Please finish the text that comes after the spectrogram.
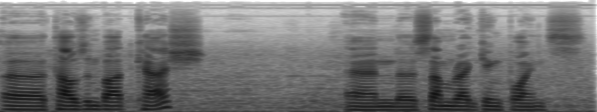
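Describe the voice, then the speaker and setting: A man's voice: medium pitch, little pitch movement, slow, background noise. Polite Indian-accented man, tournament organizer. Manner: polite, hesitant, many uhs. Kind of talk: casual interview.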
